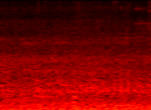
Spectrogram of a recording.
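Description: City street traffic at a crosswalk: cars, taxis among them, driving past with a steady low rumble of engines and tyres, with faint voices of people nearby.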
